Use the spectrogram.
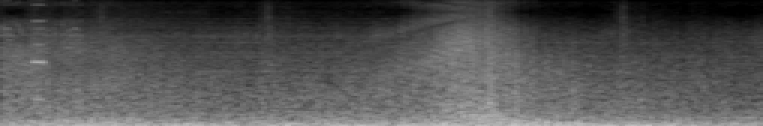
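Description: A space station blows up in The Babylon Project space combat game, a broad rumbling blast that swells toward the middle and holds steady and loud to the end.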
